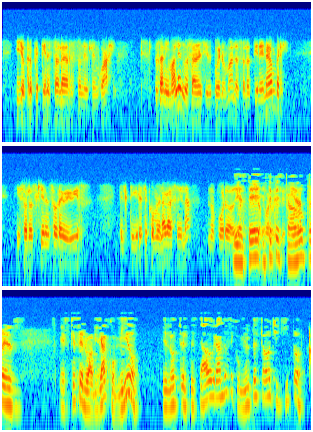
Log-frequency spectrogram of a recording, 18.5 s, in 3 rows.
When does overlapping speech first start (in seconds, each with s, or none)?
10.8 s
